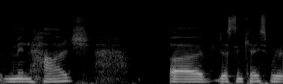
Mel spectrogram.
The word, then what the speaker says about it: Minhaj: People don't People always mispronounce his name. It's Minhaj.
